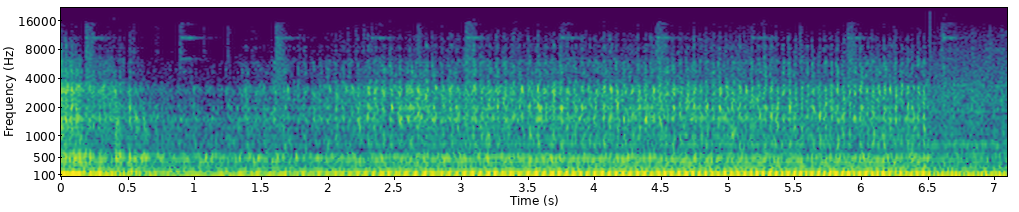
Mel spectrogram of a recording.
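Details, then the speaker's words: Fifth-gen Camaro pulling away: engine rising with several sharp clicks from the rear axle/wheel area as load comes on and off, worse under hard acceleration and worsening over 2–3 months. Cause unconfirmed; owner suspects the wheel and axle assembly. "so as you guys can see or as you can hear doesn't sound good and it's definitely something that i'm gonna have to address very soon"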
